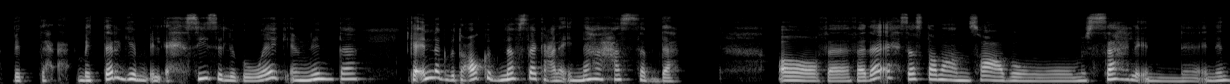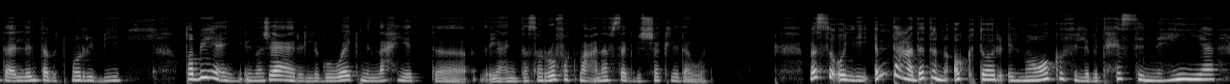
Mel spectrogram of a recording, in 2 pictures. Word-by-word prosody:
بتح 170 +1 -8
بتترجم 235 +5 +3
الإحاسيس 270 +7 -2
اللي 185 -6 +1
جوّاك 190 - 0
إن 190 0 +4
أنت 250 +1 +3 0.5
كإنّك 300 +1 +5
بتعاقب 210 +3 +1
نَفْسك 255 +2 +3
على 170 -4 -3
إنّها 220 +8 +3
حاسّة 225 -2 -3
بده. 155 -2 -5 1.0
آه، 180 -3 +4
ف 165 -1 -5
فده 165 +6 +1
إحساس 270 -6 0
طبعًا 215 -6 +2
صعب 180 -2 0
ومش 160 0 -4
سهل 235 -2 +1
إن 150 -2 -7
إن 150 +3 -8
أنت 190 0 -2
اللي 170 +2 -1
أنت 195 +1 -1
بتمُُر 180 +1 -3
بيه، 175 +2 -7 0.6
طبيعي 245 - +3
المشاعر 180 +2 +1
اللي 155 0 -7
جوّاك 185 +6 -1
من 160 -2 -5
ناحية 170 -1 -5 0.6
يعني 140 +2 -5
تصرُّفك 185 +7 -2
مع 170 - -4
نَفْسك 185 -2 -3
بالشكل 165 +3 -7
دوّة. 70 -1 -8 1.0
بس 310 +1 +3
قُل 225 -2 +4
لي 185 -2 -3
إمتى 450 -1 +1
عادةً 245 0 +3
أكتر 235 -3 +2
المواقف 205 +8 +1
اللي 165 -4 -2
بتحس 260 +12 -6
إن 180 -5 +2
هي 230 +5 +4
190 Hz, 125 wpm, -24 LUFS, 170-235 Hz, 1.0 s, كإنّك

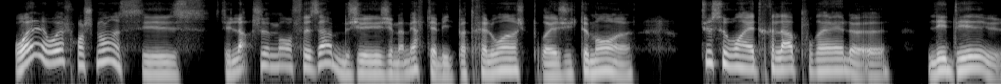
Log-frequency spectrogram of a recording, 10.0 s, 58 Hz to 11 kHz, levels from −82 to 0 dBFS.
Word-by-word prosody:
Ouais, 350 - +5
ouais 235 +1 +3
franchement, 225 +2 -1
c'est 110 -7 -3
c 100 - -12 0.2
c'est 115 - -4
largement 175 +6 -2
faisable. 165 - 0
J'ai 115 +1 +1
j'ai 115 +1 -2
ma 105 -1 -2
mère 145 +4 -2
qui - - -1
habite 105 -3 -3
pas 115 - -2
très 120 - -2
loin. 140 +4 +3
Je 130 - -8
pourrais 105 -1 0
justement, 125 +4 +1
heu, 105 +1 -4 0.7
plus 225 - +1
souvent 185 -5 +2
être 155 +1 0
là 150 +1 +4
pour 135 0 -5
elle, 140 +1 +2
heu, 100 +2 -2 0.4
l'aider, 140 +6 +3
135 Hz, 175 wpm, -23 LUFS, 115-170 Hz, 0.7 s, Ouais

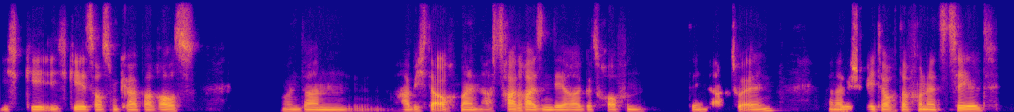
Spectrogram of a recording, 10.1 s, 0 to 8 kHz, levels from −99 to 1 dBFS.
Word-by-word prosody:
Ich - - -9
gehe 95 -1 +2
ich 85 -2 -6
gehe 105 - +3
jetzt 100 -2 +2
aus'm 90 0 -2
Körper 90 -1 0
raus“ 95 +4 +1 0.8
und 90 -3 -5
dann 90 -2 0 0.4
habe - - -2
ich - - -6
da - - +6
auch - - +1
mein 90 0 +1
Astralreisenlehrer 90 -2 +2
getroffen, 95 +2 -3 0.4
den 90 0 -4 0.2
aktuellen. 115 +7 -1 0.5
Dann 95 - -1
habe 95 0 +2
ich 95 - +2
später 100 -1 +1
auch 95 - -7
davon - - 0
erzählt. 110 - +1
90 Hz, 155 wpm, -23 LUFS, 90-100 Hz, 0.8 s, da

